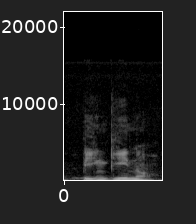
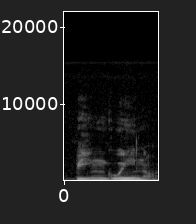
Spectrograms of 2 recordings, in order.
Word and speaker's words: pingüino: a críticos por ejemplo si leemos estas palabras con las reglas normales deberíamos leer ping ino y no pero cuando le añadimos un signo diacrítico sabemos que ahora la u este la podemos pronunciar pingüino ya cambia la palabra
